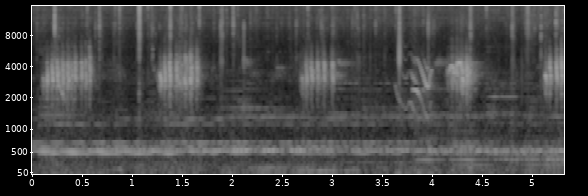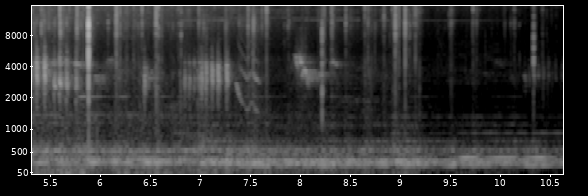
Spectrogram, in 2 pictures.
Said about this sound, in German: Sie bauten ihr Zelt auf, machten ein gemütliches Feuer und lauschten den friedlichen Geräuschen des Waldes, bevor sie schlafen gingen.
